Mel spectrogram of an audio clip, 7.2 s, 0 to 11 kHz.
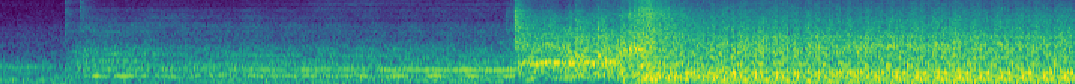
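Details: Cummins diesel in a 1942 Chevy truck with new makeshift wiring and no radiator connected: the starter whirs a few seconds, then it fires and settles into an even idle with a clean blip; normal running.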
